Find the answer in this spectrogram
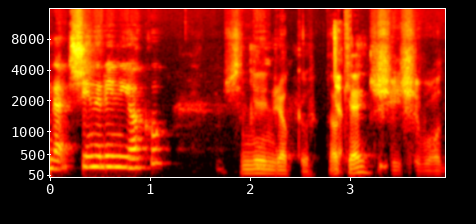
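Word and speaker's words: shinrin-yoku: pronouncing that. Shinrin Yoku.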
